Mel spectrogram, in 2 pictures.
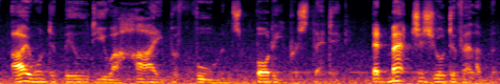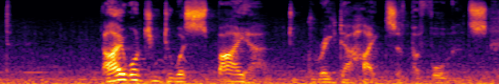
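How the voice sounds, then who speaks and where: A man voicing a cool, measured scientist mentor. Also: fairly low pitch, close to an everyday voice. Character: calm male scientist mentoring a cyborg soldier. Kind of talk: game cutscene voice acting. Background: game music.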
